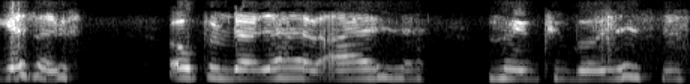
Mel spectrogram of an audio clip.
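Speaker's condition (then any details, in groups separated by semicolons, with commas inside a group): Cerebral palsy, severe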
